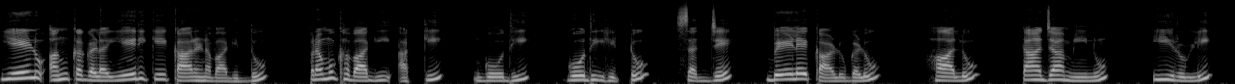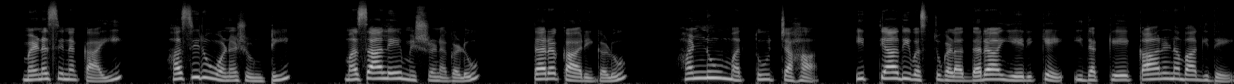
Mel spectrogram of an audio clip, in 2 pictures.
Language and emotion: Kannada, neutral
